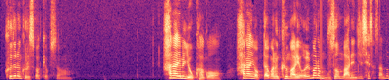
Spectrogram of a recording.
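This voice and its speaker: A man preaching a dawn prayer sermon as pastor, asking the congregation questions, swinging from loud emphatic lines to quiet asides. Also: on the high side, creaky.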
